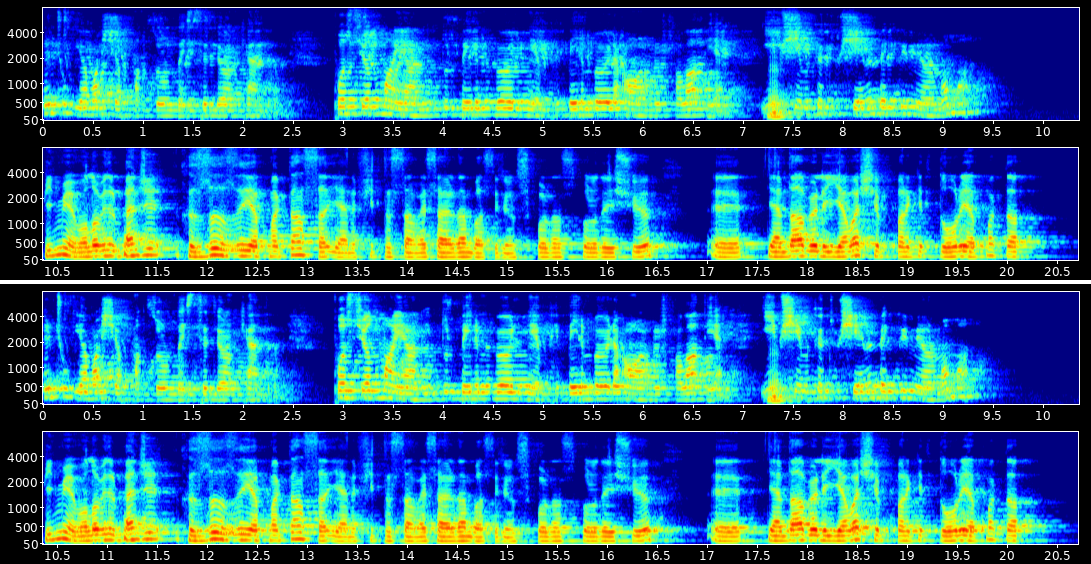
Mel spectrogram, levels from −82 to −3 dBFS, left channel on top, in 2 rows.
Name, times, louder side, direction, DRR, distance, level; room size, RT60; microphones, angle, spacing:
voice 1, 0.0-2.6 2.9-9.3, right 2 dB, 75° right, 5 dB, 6.3 m, -30 dB
voice 2, 10.4-11.5 11.8-16.4 17.0-20.1, equal, 5° left, 7 dB, 1.5 m, -22 dB
26.5 x 21.0 x 5.0 m, 0.78 s
head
